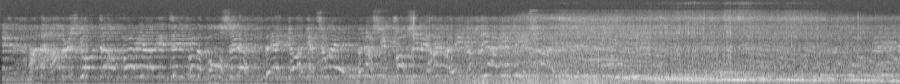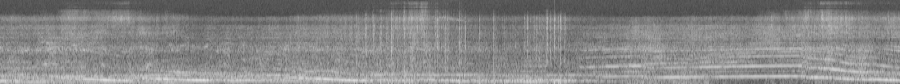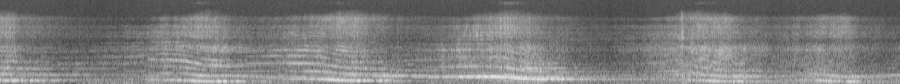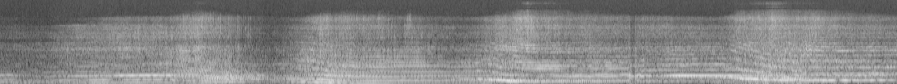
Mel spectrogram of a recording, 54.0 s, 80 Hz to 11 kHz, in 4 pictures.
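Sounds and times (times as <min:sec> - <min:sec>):
race ambience: 0:00.0 - 0:53.9.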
